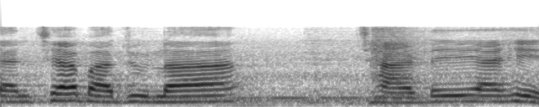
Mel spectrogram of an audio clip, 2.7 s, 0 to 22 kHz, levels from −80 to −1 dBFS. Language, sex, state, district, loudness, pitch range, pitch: Marathi, female, Maharashtra, Gondia, -16 LUFS, 180-215 Hz, 205 Hz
